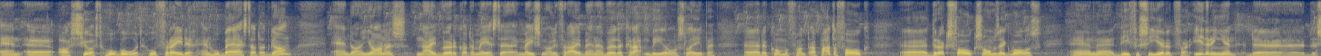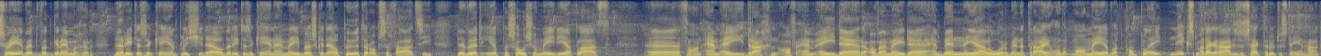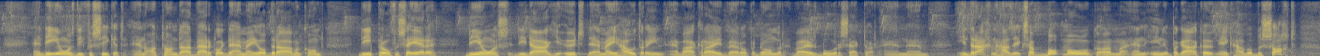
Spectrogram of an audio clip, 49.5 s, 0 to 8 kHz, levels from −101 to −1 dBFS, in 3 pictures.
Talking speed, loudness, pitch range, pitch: 190 wpm, -17 LUFS, 120-145 Hz, 130 Hz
